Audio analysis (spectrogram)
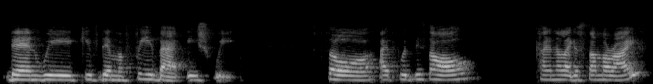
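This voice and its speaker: A woman with a Thai accent, whose first language is Thai, presents parent coaching strategies in a webinar, pausing often with fillers and non-native phrasing. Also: mid-range voice, fairly even intonation, dull audio.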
